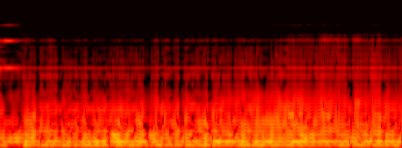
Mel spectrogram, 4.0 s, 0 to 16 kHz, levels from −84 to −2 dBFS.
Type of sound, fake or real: fake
